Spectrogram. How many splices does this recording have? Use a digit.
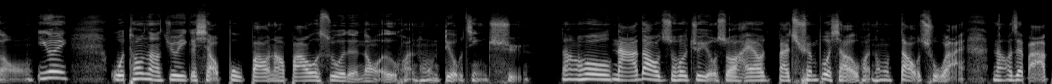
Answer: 0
